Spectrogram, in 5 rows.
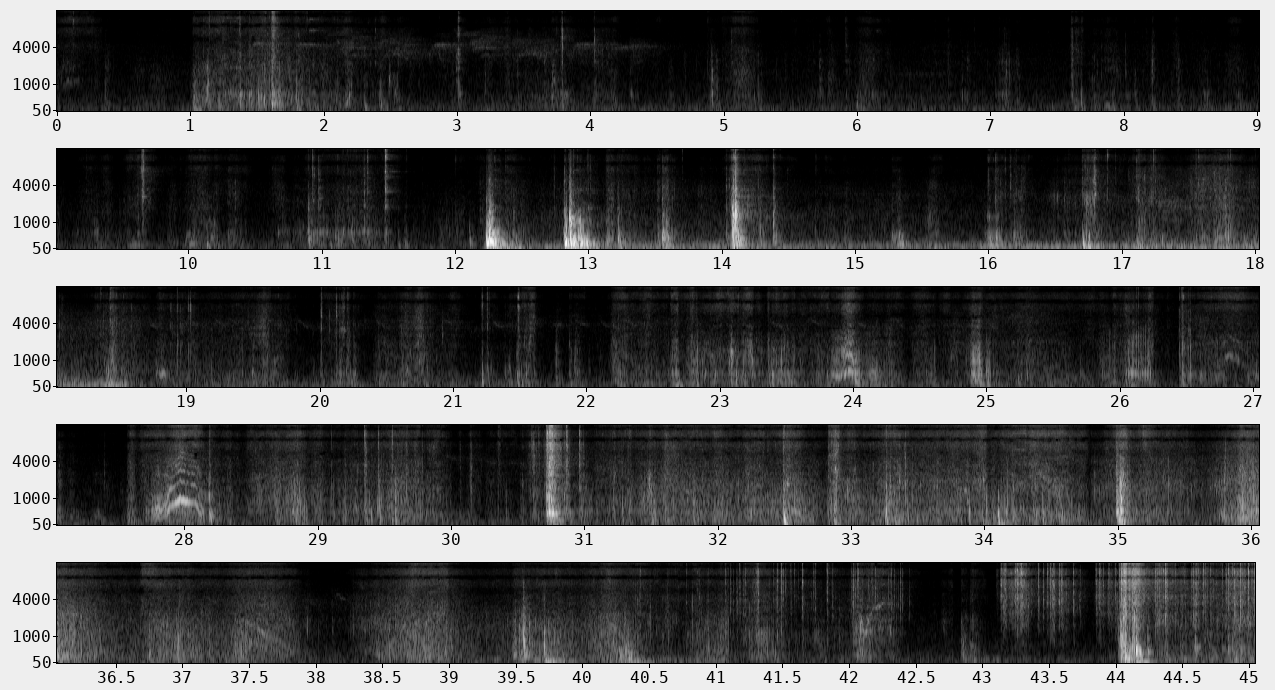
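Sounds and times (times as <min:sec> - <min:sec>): knocks on wooden deck: 0:12.2 - 0:14.2
camping gear clicks and knocks: 0:40.5 - 0:45.0.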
